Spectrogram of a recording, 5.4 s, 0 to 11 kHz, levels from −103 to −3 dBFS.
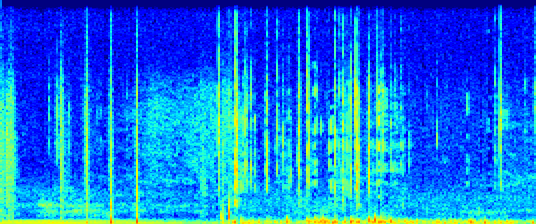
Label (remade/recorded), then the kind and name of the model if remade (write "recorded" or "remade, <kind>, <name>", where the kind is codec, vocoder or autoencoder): recorded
